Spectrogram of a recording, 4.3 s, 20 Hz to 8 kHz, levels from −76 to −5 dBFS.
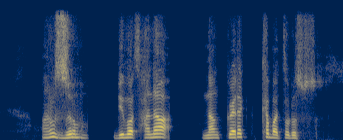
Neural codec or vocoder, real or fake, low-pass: codec, 16 kHz in and 24 kHz out, 0.6 kbps, FocalCodec, streaming, 4096 codes; fake; 7.2 kHz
